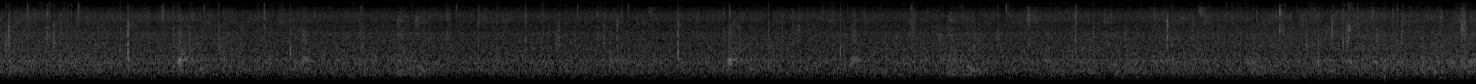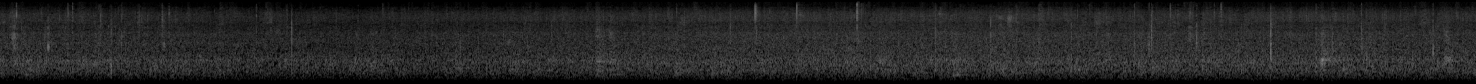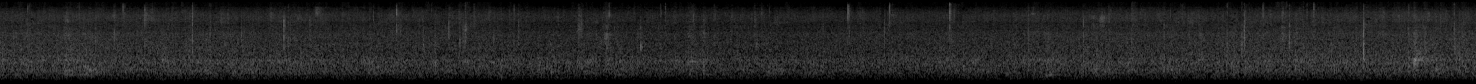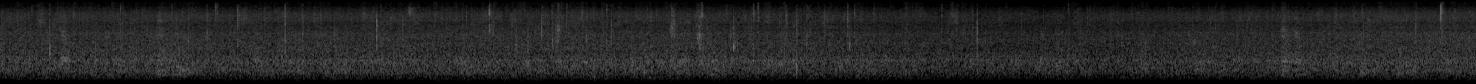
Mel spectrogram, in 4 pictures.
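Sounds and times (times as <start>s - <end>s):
raindrops ticking on a surface: 0.0s - 54.8s, 57.0s - 59.0s
light rain hiss: 0.0s - 59.0s.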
